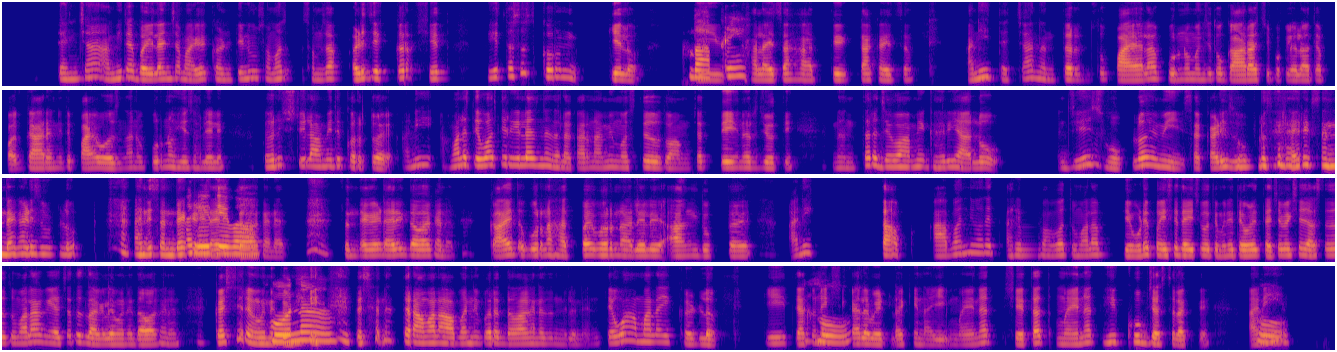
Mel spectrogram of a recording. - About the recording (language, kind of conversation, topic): Marathi, podcast, शेतात काम करताना तुला सर्वात महत्त्वाचा धडा काय शिकायला मिळाला?
- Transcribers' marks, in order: in English: "कंटिन्यू"; other background noise; surprised: "बाप रे!"; tapping; in English: "स्टिल"; laughing while speaking: "सकाळी झोपलो ते डायरेक्ट संध्याकाळीचं उठलो आणि संध्याकाळी डायरेक्ट दवाखान्यात. संध्याकाळी डायरेक्ट"; chuckle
